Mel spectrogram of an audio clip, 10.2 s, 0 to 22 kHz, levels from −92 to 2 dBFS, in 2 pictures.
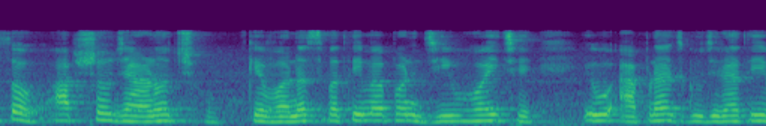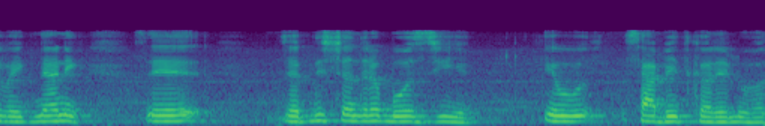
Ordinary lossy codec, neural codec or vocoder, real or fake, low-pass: none; none; real; none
